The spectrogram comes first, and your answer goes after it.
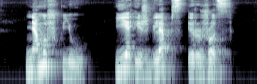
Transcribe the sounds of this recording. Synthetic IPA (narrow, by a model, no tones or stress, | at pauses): nʲɛmʊʃkjuː | jiɛʔɪʒɡlʲɛpsɪɾʒʊs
